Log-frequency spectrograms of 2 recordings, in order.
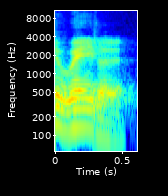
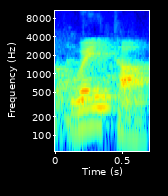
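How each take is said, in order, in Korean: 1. 미국식 억양으로 발음해요. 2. 영국식 억양으로 발음해요. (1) "미국식 시작" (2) "영국식 시작"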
